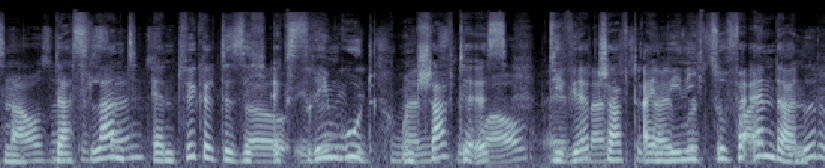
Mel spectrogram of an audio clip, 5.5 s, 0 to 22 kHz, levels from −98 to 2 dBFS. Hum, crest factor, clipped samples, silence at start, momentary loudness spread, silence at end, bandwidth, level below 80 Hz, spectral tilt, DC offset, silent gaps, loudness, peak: none; 20 dB; under 0.1%; 0 s; 4 LU; 0 s; 16.5 kHz; -56 dBFS; -4.5 dB/octave; under 0.1%; none; -25 LUFS; -6 dBFS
